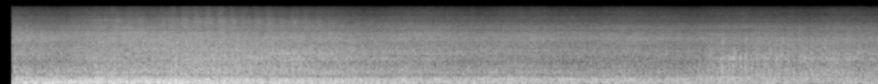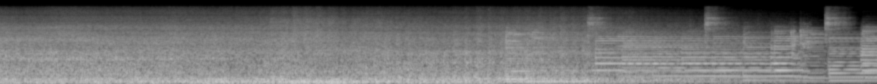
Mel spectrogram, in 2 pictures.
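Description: Container freight train passing on the rails: a steady noise of wheels on track that slowly fades. About two seconds before the end, guitar notes begin the song's intro.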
